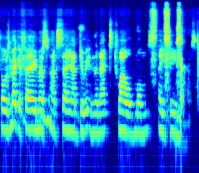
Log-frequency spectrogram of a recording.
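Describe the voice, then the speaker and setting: Here a man speaks with a high pitch. He talks in a Lancashire accent. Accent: northern English (Lancashire). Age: 40s. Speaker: hypnotherapist. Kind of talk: interview.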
